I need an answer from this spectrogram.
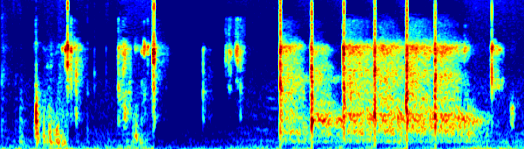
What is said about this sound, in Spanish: ¿Qué tengo en mis manos, Nacho? Una puerta. No, el libro de Mario Lebrero, Cuentos Completos.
